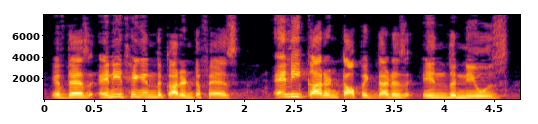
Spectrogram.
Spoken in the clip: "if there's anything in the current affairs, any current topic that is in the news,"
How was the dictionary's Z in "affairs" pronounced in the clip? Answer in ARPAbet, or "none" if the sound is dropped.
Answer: Z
